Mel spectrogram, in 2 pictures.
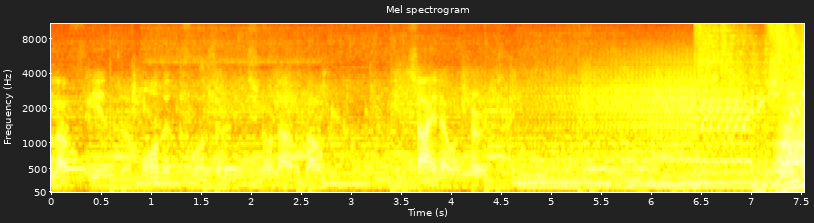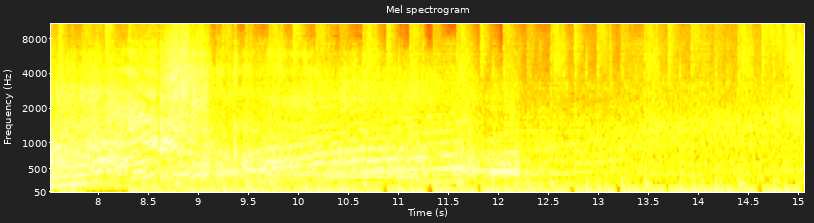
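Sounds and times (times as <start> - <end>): background music: 0.0 - 15.0
sports car engine accelerating: 4.6 - 15.0.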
